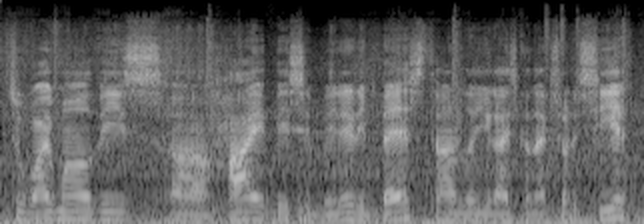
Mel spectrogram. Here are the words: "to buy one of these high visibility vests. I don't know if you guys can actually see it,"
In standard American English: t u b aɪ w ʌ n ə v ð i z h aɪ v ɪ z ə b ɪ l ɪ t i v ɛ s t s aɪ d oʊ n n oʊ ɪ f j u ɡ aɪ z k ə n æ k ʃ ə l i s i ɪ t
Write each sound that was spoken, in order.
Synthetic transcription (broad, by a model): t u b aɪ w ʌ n ə v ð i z h aɪ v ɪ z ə b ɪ l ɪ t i b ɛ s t aɪ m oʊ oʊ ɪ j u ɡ aɪ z k ə n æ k s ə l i s i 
